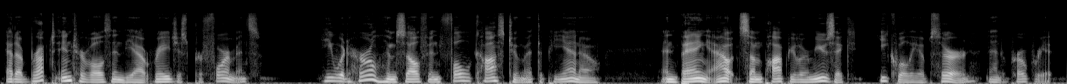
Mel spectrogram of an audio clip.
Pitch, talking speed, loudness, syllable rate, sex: 125 Hz, 150 wpm, -19 LUFS, 5.2 syllables/s, male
